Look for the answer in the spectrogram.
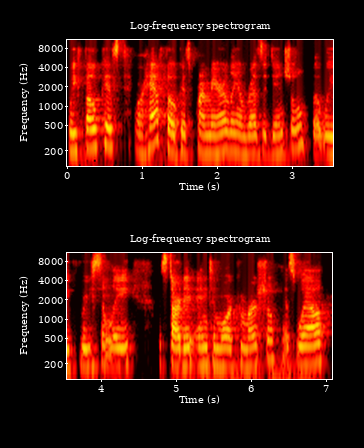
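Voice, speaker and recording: A woman broker with a somewhat low voice talks about her real estate firm on a panel. She sounds friendly and energetic. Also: normal speed. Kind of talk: panel introduction.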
